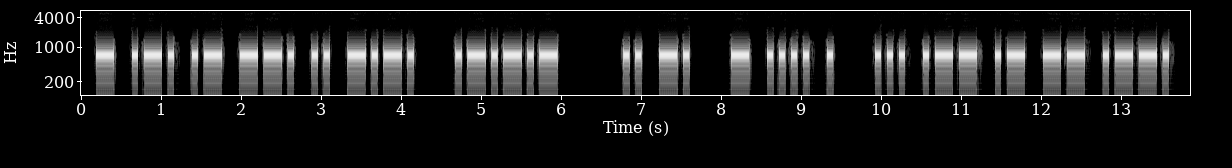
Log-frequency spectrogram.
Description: Morse code, heard as a keyed tone, about 16 wpm, 700 Hz. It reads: TRAGIC . IN THE SWAMP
